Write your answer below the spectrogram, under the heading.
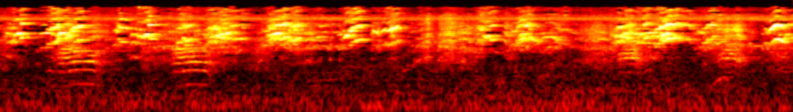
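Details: Lorikeets at a cafe chatter in overlapping high, grating calls, with short screeches repeated through a continuous flock noise.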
